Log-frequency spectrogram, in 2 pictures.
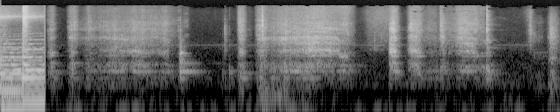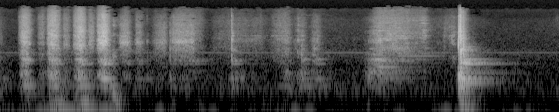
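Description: A spatula scraping and rubbing across a flat griddle in a series of short, irregular strokes as it is worked under a pancake. About ten seconds in, one louder slap as the pancake is flipped over.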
